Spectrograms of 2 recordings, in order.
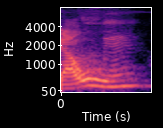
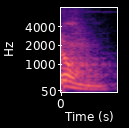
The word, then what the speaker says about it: om: Y de hecho el aum, el aum es el OM, la a y la u se pronuncia o y la m eh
